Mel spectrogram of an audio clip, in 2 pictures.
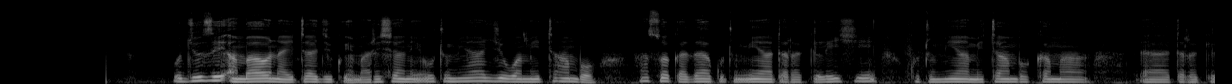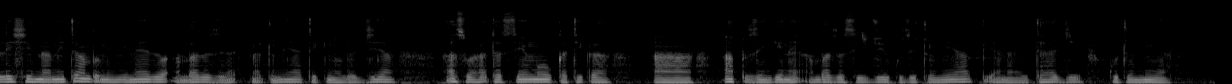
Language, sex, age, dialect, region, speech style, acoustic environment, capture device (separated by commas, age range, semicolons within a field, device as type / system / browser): Swahili, male, 18-24, Kenya - Nairobi Sheng-influenced, Kenya, anxious, nature, mobile / Linux / Chrome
